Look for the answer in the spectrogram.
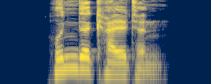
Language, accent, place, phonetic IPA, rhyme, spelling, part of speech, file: German, Germany, Berlin, [ˌhʊndəˈkaltn̩], -altn̩, hundekalten, adjective, De-hundekalten.ogg
- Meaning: inflection of hundekalt: 1. strong genitive masculine/neuter singular 2. weak/mixed genitive/dative all-gender singular 3. strong/weak/mixed accusative masculine singular 4. strong dative plural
